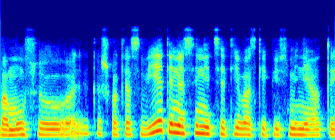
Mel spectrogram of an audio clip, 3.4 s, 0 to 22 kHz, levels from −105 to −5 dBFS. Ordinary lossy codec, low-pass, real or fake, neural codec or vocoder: Opus, 16 kbps; 7.2 kHz; real; none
